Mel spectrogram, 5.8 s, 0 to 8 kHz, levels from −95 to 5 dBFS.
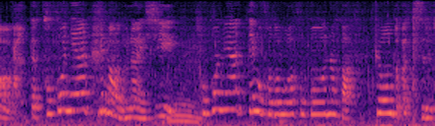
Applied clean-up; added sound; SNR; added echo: none; Stream; 18 dB; reverberation time 0.2 s.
